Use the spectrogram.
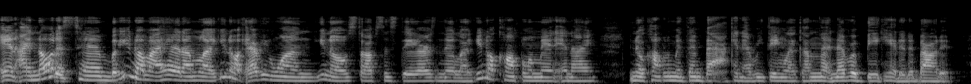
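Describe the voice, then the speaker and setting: With hardly any pauses and a very fast pace, a woman talks in an animated tone and a fairly low pitch over noticeable background noise. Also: ordinary pitch variation. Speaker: dating show caller. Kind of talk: casual chat.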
